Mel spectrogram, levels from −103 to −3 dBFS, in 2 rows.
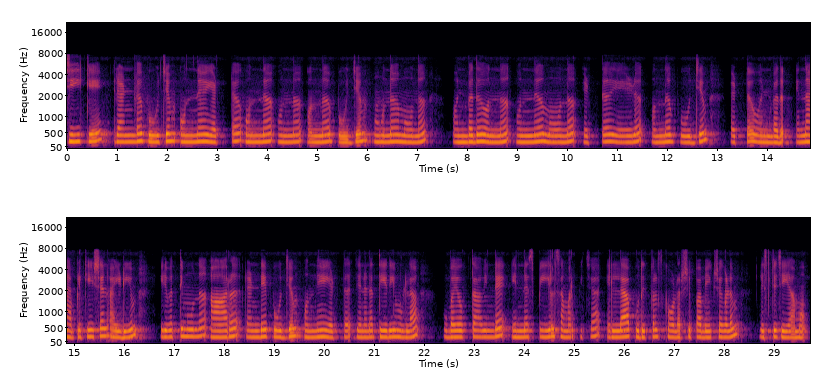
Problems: none marked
